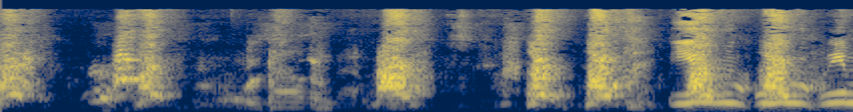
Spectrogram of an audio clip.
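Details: Jack Russell Terriers, three dogs facing a snake, give sharp yapping barks mixed with a person's voice, the barks coming in quick bursts with short gaps between them.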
